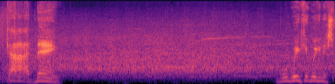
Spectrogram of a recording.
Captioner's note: crowd exclaims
